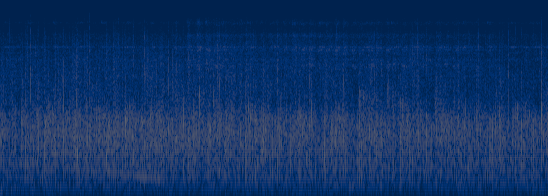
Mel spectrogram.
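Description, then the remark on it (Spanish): An audience claps in sustained, dense applause for the King, Jesus, that stays steady and loud for several seconds, a continuous wash of many hands with no break. “Dale un aplauso al Rey.”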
